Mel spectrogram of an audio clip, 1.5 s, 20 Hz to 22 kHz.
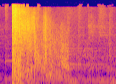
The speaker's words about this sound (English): we're going to do a quick chrono to show you the difference between a 5.7 pistol and the PS90.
